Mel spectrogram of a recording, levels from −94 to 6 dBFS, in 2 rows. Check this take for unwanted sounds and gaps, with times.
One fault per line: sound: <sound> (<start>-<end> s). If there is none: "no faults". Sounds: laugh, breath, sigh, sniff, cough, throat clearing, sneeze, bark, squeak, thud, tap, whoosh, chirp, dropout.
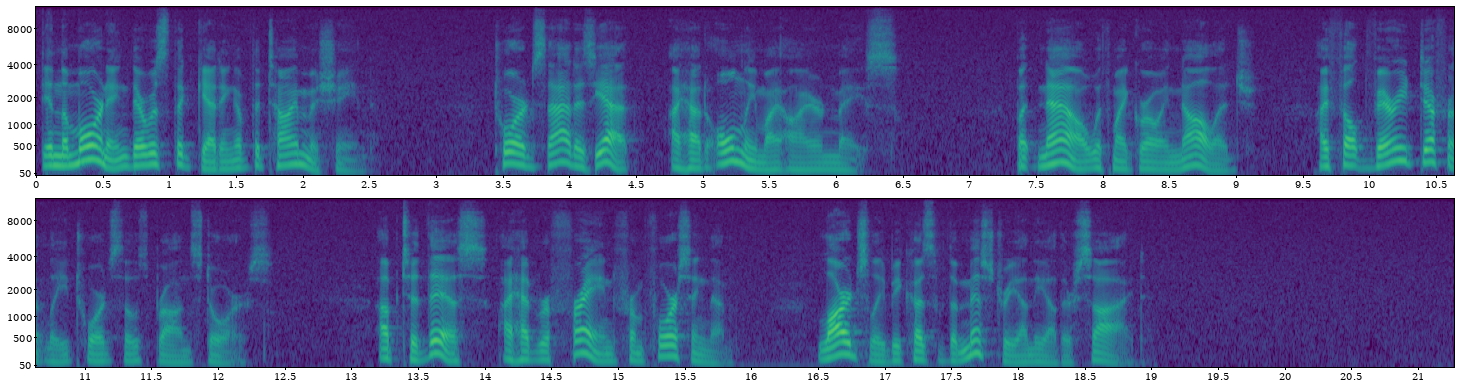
no faults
